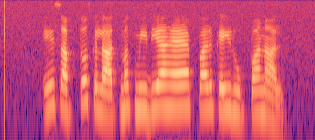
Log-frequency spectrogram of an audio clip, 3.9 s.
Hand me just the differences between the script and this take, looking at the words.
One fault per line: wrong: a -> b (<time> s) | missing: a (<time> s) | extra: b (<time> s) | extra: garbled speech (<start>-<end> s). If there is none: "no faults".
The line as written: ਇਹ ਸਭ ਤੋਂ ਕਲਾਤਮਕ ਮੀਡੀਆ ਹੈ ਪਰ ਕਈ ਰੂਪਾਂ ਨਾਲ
no faults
